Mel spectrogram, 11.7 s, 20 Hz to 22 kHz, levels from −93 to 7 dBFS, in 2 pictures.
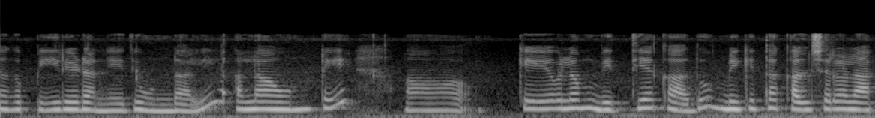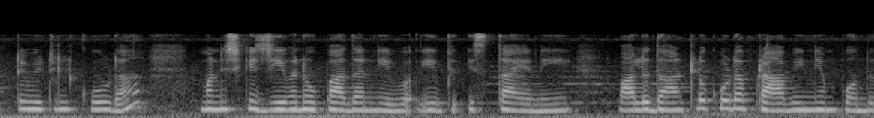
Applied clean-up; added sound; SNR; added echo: none; none; none; none.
